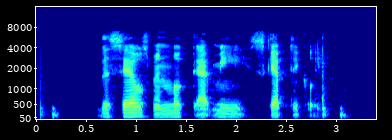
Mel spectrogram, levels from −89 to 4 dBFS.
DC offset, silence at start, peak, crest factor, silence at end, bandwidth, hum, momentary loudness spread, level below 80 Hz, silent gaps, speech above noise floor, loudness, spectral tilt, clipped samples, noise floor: under 0.1%; 0.15 s; -16 dBFS; 26 dB; 0.3 s; 10 kHz; none; 14 LU; -70 dBFS; none; 21 dB; -40 LUFS; -3 dB/octave; under 0.1%; -62 dBFS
